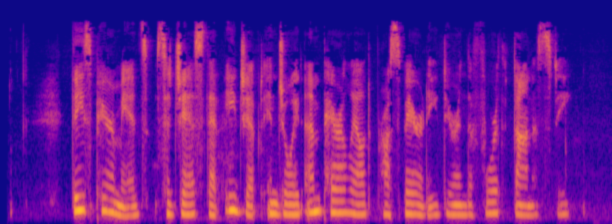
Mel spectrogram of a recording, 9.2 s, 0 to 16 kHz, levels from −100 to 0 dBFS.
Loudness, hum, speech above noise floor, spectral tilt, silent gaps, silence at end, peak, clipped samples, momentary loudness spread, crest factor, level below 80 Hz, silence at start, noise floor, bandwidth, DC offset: -27 LUFS; none; 34 dB; -4 dB/octave; none; 0.65 s; -8 dBFS; under 0.1%; 10 LU; 20 dB; -70 dBFS; 0.75 s; -62 dBFS; 11.5 kHz; under 0.1%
